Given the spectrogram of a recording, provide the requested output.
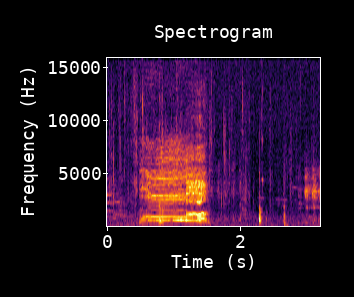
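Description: A goat gives one loud, wavering, nasal bleat lasting about a second, followed by a couple of soft knocks.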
